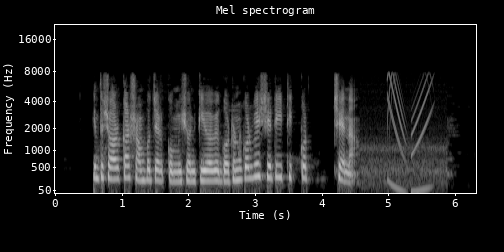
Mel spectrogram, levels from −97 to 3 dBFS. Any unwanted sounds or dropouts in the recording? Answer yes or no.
yes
